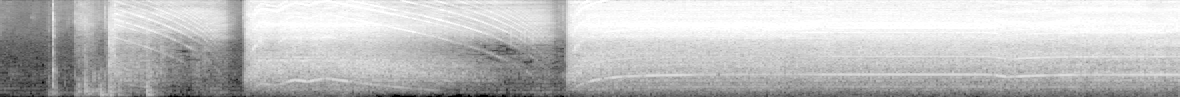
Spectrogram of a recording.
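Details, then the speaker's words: Power drill after repair: it had squealed, so the brushes were pulled, sanded and refitted. It now spins up to a steady, even high whir with no squeal on top, and the motor runs normally. "doesn't make that uh noise anymore really from what I can tell Works a heck of a lot better wow"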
